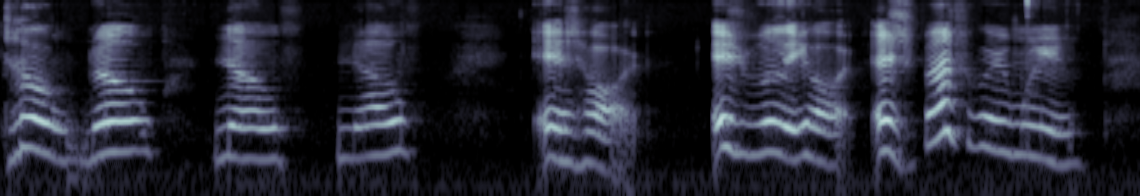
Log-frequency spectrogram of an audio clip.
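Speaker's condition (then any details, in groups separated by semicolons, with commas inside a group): Cerebral palsy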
